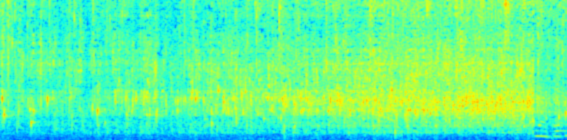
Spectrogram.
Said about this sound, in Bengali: ফুলকপিটা হালকা করে ভাজা হতে থাকুক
